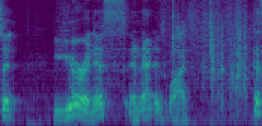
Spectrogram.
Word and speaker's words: Uranus: It says, the standard way to pronounce Uranus among astronauts or astronomers is to put the emphasis on the first syllable Ur, and they'd say the second part Anus.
